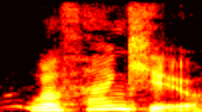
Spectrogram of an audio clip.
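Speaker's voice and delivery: put-on polite English accent. Retelling a film scene where she answers the steward's compliment: imitating an English accent. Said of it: "in an English".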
